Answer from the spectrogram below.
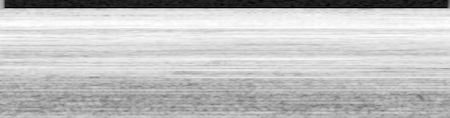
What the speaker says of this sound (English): That's the familiar sound of the old tattoo machine.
